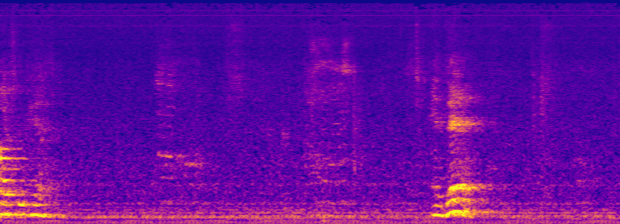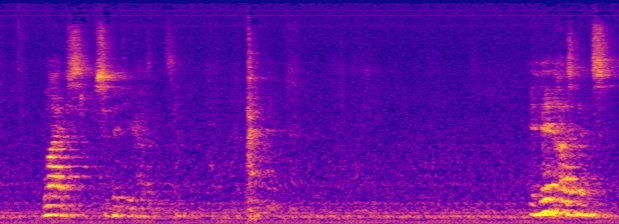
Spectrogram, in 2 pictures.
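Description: A man speaks calmly through a microphone in a large echoing room, with long pauses.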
